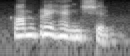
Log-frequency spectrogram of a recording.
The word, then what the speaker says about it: comprehension: And hen should be the one that's stressed.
